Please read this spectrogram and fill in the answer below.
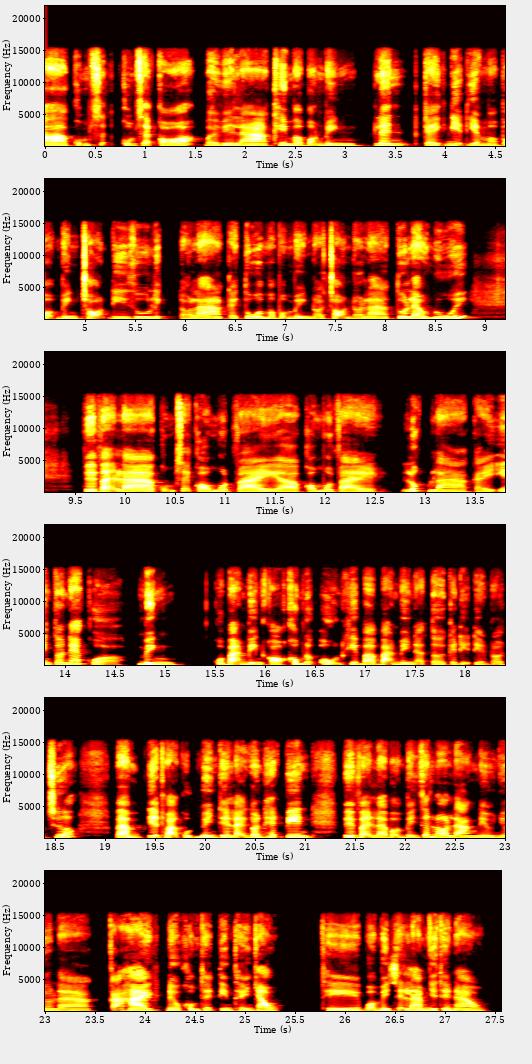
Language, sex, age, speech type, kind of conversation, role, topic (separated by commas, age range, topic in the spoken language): Vietnamese, female, 25-29, conversation, podcast, guest, Bạn có thể kể về một lần bạn bị lạc khi đi du lịch không?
